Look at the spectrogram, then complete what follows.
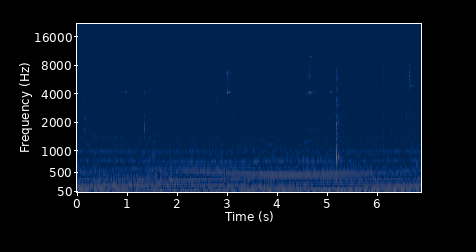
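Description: Faint scattered clicks and taps as a kitten paws and bites a ribbon on a tiled floor, with one sharper click about five seconds in, over a steady low hum.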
